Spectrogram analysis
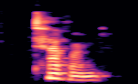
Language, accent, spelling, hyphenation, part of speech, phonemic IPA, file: English, Southern England, tavern, tav‧ern, noun, /ˈtævən/, LL-Q1860 (eng)-tavern.wav
- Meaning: 1. A restaurant or bar 2. A building containing a bar licensed to sell alcoholic drinks, and offering sleeping accommodations for travelers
